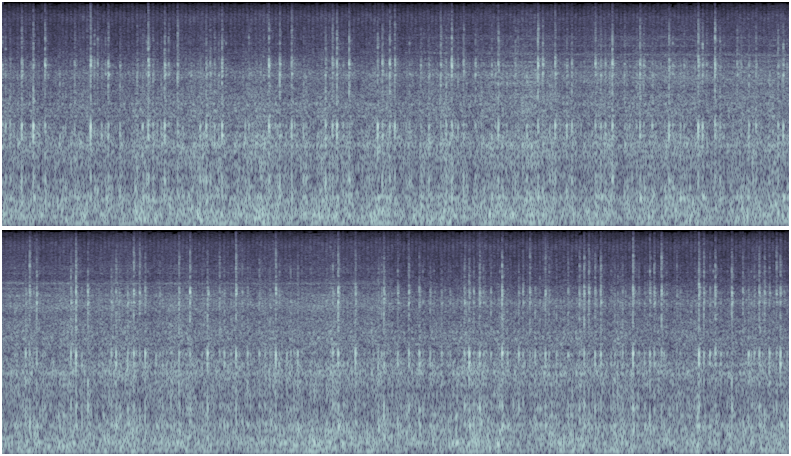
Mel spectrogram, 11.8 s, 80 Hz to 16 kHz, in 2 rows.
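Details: 2005 Land Rover Defender idling with a dense, dry crackling/clicking from a worn right front wheel hub bearing; the hub still turns normally, and the hub bearings are to be replaced.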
